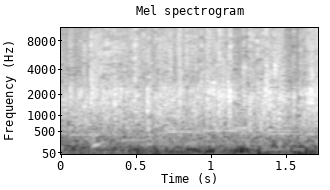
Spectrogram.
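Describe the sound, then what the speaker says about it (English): Brief, full audience applause in a theatre, a steady wash of many hands clapping at moderate loudness with faint voices mixed in. "Round of applause, please"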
